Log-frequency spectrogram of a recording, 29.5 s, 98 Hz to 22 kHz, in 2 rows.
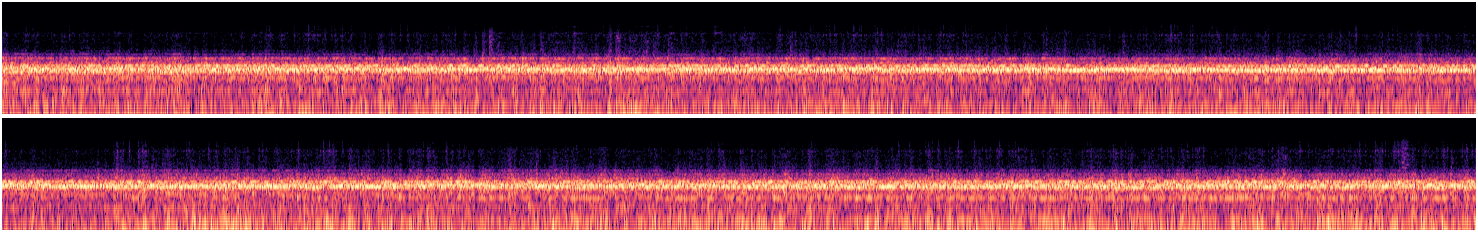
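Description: Class 07 Ruston & Hornsby diesel shunter's engine running steadily, heard close up from the loco's front buffer beam, a low rumble under a steady high whine.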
